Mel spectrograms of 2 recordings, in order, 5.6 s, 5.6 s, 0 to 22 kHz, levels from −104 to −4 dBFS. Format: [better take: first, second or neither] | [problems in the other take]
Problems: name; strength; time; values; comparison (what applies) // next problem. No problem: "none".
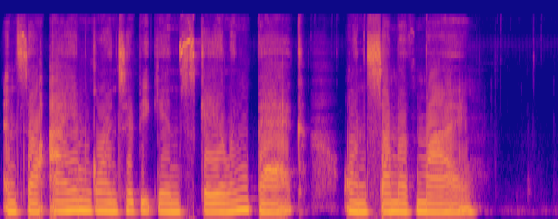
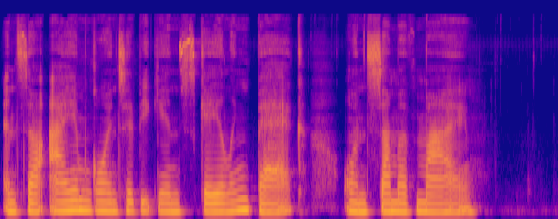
second | distortion; slight; 12% of the sound clipped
